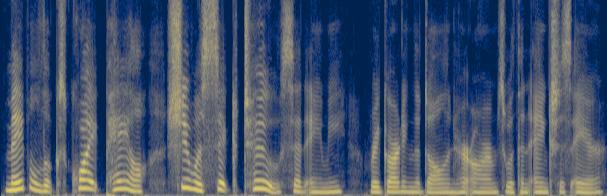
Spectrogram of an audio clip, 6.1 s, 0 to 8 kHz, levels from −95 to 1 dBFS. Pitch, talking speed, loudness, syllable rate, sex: 220 Hz, 195 wpm, -19 LUFS, 4.7 syllables/s, female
